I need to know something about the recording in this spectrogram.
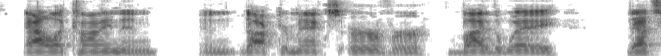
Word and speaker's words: Euwe: so most of you listening already know a bit about alakine and and dr max irver by the way that's how his name is pronounced irver so so let's uh take a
